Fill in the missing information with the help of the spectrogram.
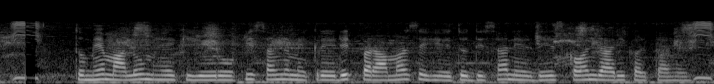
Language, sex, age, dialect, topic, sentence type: Hindi, female, 18-24, Awadhi Bundeli, banking, statement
